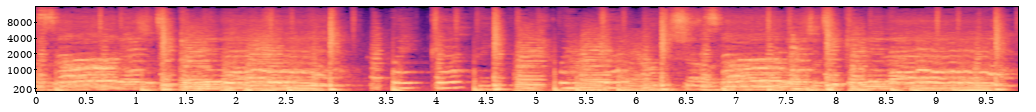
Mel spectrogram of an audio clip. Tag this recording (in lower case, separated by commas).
music, rhythm and blues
